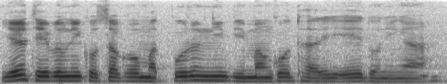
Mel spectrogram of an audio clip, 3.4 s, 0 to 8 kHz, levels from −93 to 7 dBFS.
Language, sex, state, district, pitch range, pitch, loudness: Garo, male, Meghalaya, West Garo Hills, 120-145 Hz, 130 Hz, -17 LUFS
